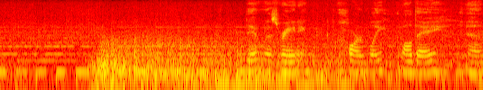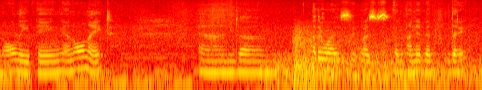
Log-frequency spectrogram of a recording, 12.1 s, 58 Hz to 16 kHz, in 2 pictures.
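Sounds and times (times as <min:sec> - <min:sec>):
sustained background music: 0:00.0 - 0:12.0
low rumble of thunder: 0:01.1 - 0:12.0.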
